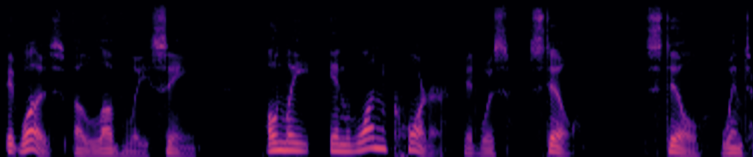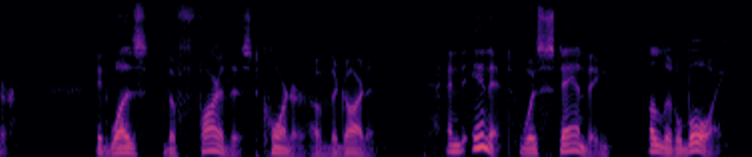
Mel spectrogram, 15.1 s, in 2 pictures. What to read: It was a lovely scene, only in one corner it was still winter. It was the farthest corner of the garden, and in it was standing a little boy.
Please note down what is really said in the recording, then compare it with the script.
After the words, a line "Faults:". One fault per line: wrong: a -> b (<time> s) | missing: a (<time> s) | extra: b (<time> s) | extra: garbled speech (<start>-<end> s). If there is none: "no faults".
It was a lovely scene, only in one corner it was still still winter. It was the farthest corner of the garden, and in it was standing a little boy.
Faults:
extra: still (6.4 s)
